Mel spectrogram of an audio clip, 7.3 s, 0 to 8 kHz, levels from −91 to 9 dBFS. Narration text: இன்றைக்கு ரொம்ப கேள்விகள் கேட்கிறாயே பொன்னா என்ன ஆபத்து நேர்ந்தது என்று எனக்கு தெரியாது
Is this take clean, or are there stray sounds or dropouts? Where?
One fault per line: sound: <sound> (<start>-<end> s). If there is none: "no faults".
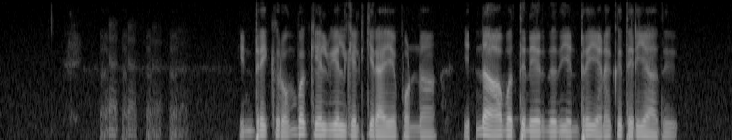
sound: laugh (1.0-1.9 s)
sound: dropout (4.7-4.8 s)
